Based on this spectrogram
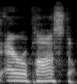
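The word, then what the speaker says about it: Aéropostale: What about this one? Aeropastel. I say Aeropastel. Aeropastel. I say Aeropastel. I say Aeropastel. It's Aeropostel. Is it? Who said this? My girlfriend said this is what people overseas apparently say. This is Yeah, but the Arapel is an American company. But I think it's Aeropostel. And I looked it up and I Googled it and it said Aeropostel, which I think is absolutely ridiculous.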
